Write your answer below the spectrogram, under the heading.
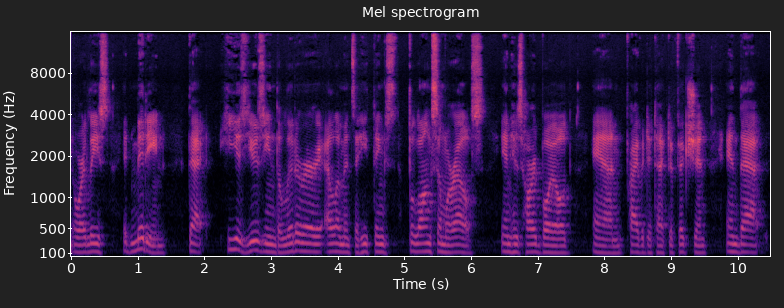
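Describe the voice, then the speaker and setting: A man with a medium-pitched voice speaks as a podcast co-host. He delivers prepared literary remarks in a measured, articulate way, leaning on key words for emphasis. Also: a little mellow.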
